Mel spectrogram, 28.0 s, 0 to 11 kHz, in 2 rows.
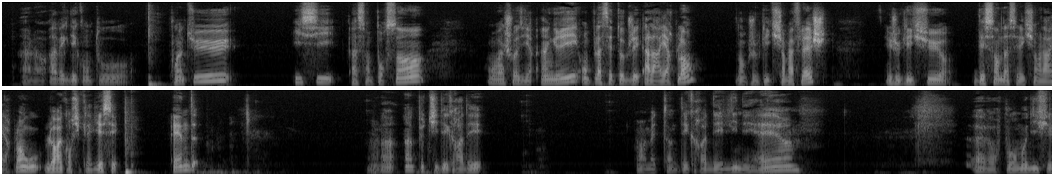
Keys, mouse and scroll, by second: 2.0 click, 3.9 right click, 4.7 click, 7.3 click, 10.1 click, 15.7 End, 17.4-19.1 drag, 21.0 click, 22.1 click, 24.2 click.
